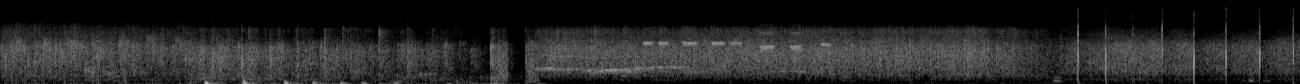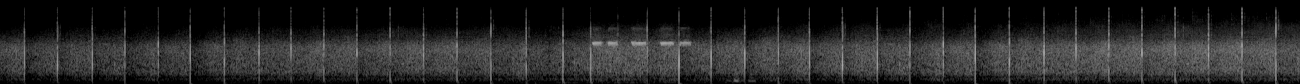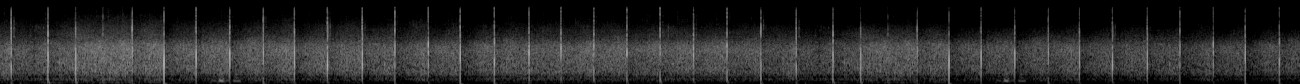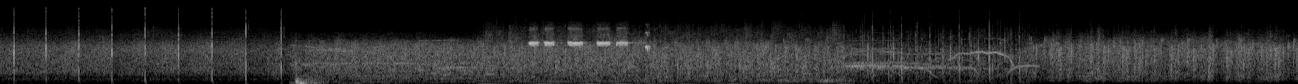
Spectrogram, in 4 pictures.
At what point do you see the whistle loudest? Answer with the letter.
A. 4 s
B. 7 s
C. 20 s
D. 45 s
D.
